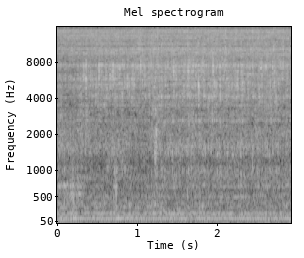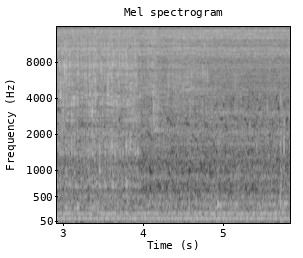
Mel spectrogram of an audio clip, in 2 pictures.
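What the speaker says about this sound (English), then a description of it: "I like to just run the tap through them now and again when I'm changing over my waters" Tap water runs steadily into a sink over bundled wool locks being readied for dyeing, a continuous close splashing gush with no talk.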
